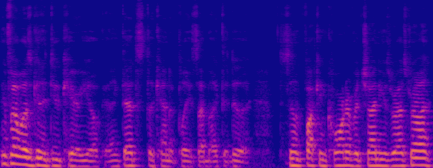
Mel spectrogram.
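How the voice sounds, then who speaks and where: Somewhat breathy, a man rushes along at a very fast pace. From Omaha, Nebraska, US Midwest. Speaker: comedian and podcast host. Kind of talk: casual chat. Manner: rambling, halting with fillers.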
